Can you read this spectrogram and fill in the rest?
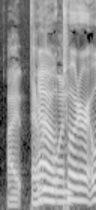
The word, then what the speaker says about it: Totoro: Totoro.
